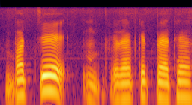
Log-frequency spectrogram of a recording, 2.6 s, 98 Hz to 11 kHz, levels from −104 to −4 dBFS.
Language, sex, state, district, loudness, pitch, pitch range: Hindi, male, Bihar, Muzaffarpur, -17 LUFS, 145 Hz, 130-155 Hz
